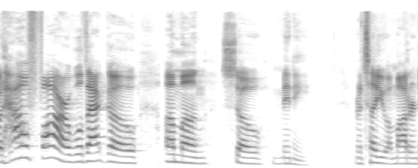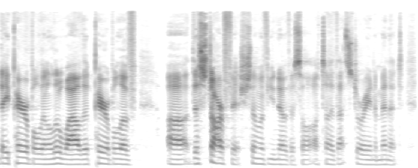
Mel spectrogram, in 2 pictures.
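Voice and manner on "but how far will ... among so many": mock sarcasm, very slow, dragged out. Reading a disciple's doubting words about the small loaves: imitating a sarcastic tone. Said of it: "a tone of sarcasm".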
